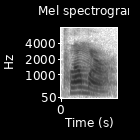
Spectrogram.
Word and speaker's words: plumber: नहीं मेरे भाई, यहाँ पे बी साइलेंट है तो हम लोग क्या बोलेंगे? इट्स प्लम्बर. Don't say प्लम्बर और प्लम्बर, इट्स प्लम्बर. That's it. B silent over here.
